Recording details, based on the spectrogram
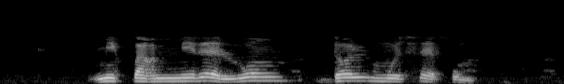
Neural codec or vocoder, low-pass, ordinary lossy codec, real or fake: none; 3.6 kHz; AAC, 24 kbps; real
